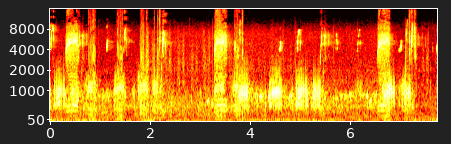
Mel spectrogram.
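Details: See-see partridge calling for hunters: a dense, continuous run of harsh croaky notes and sudden shrill bursts, several voices overlapping without a steady rhythm.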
